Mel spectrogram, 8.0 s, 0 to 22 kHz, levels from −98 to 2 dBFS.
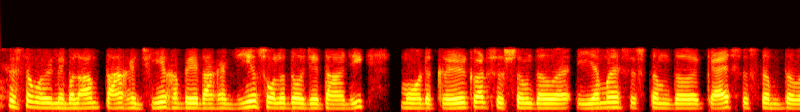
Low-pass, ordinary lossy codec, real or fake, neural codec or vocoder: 3.6 kHz; Opus, 64 kbps; real; none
